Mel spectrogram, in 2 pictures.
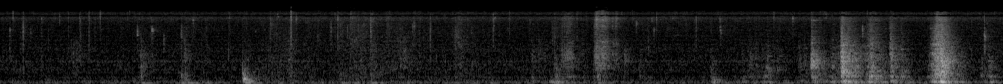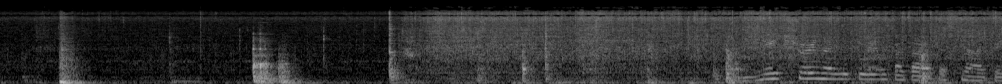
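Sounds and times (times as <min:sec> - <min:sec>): meat and potatoes frying in a pan: 0:00.0 - 0:20.0
utensil scraping a pan: 0:13.9 - 0:19.8.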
